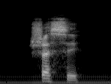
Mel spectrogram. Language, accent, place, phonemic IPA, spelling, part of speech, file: French, France, Lyon, /ʃa.se/, chassés, verb, LL-Q150 (fra)-chassés.wav
- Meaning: masculine plural of chassé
